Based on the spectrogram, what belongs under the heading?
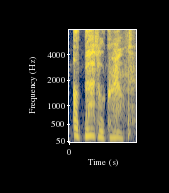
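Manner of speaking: hushed, breathy whisper. Acted. Archon naming the cave as a battleground, whispered. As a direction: breathe it out barely voiced.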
